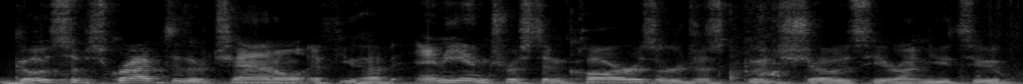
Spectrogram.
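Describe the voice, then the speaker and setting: There is noticeable background noise and audible room echo around this man. He talks at a moderate pace with ordinary pitch variation. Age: 30s. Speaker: FPV drone YouTuber and livestreamer. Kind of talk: casual livestream Q&A and unboxing. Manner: casual, filler-heavy with many ums and uhs.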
